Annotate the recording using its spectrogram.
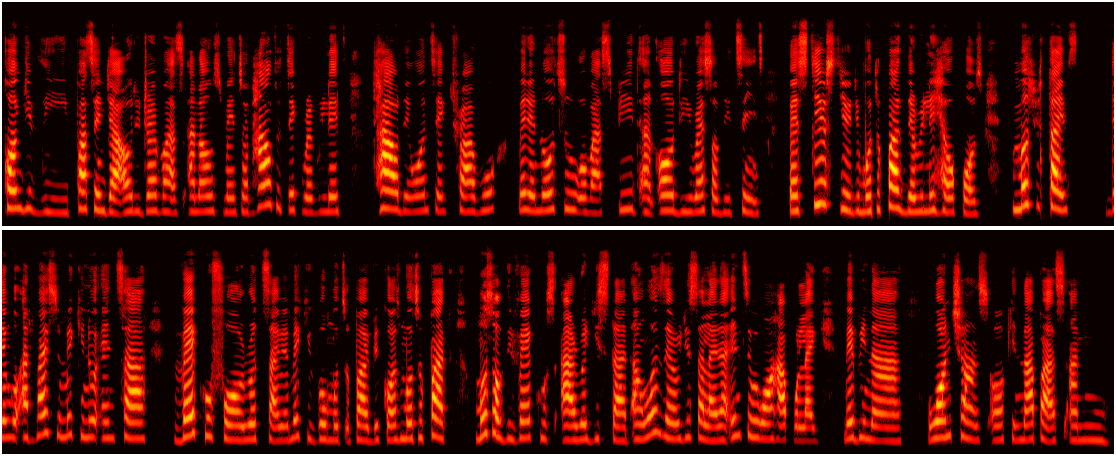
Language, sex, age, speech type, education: Nigerian Pidgin, female, 15-29, spontaneous, tertiary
